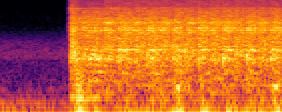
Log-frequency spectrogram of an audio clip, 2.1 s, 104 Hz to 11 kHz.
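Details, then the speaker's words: EJ20 engine in caged 1995 Subaru Impreza L track car, wiring harness just fitted, fuel leak present: starter spins engine evenly and steadily but it never fires; crank, no start. "So at least we can say it turns over, which is a good sign. Doesn't sound crazy."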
